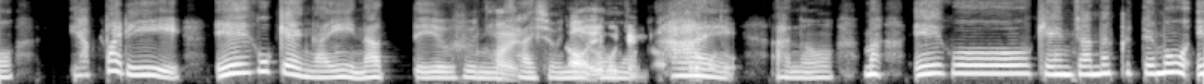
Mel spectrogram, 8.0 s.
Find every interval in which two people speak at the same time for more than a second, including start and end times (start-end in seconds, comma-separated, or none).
3.2-4.9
